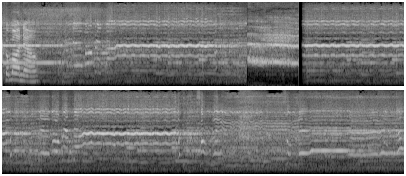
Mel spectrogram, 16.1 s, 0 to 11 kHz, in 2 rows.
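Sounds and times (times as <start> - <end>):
backing music: 0.0 - 4.9, 6.0 - 16.0
sheep bleating: 4.9 - 6.0
female vocal group singing: 6.3 - 16.0.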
